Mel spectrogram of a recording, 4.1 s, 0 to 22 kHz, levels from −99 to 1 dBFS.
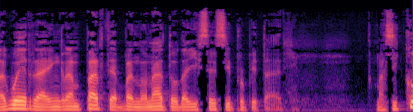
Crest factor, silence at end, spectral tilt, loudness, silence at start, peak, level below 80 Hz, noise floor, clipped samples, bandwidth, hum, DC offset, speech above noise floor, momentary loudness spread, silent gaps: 18 dB; 0 s; -5.5 dB/octave; -26 LUFS; 0 s; -8 dBFS; -60 dBFS; -60 dBFS; under 0.1%; 15.5 kHz; none; under 0.1%; 35 dB; 14 LU; none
